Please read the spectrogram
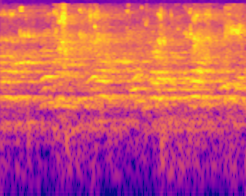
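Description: Faint basketball court sound in a large, mostly empty arena: a ball being dribbled on the hardwood, with faint distant voices.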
